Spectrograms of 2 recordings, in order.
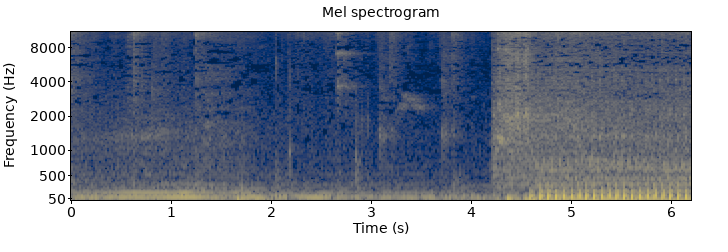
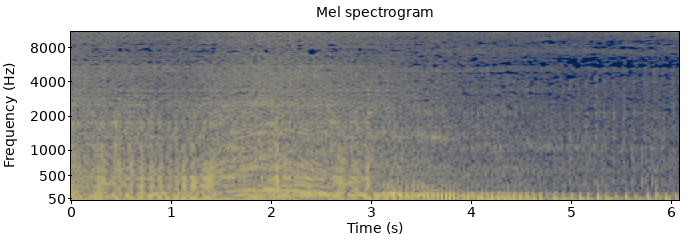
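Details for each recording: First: Yamaha Vixion New that wouldn't start, on a borrowed good battery, charging now normal at about 14 V: quiet, then catches and settles into an even thumping idle about 2.5 beats a second; normal start. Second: Yamaha Vixion New motorcycle with a weak battery causing stalling: revs hold briefly, then break into uneven stuttering pulses as if about to stall; rough running traced to the weak battery.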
